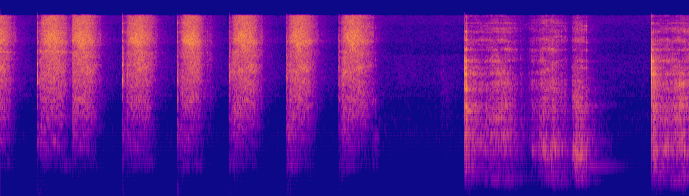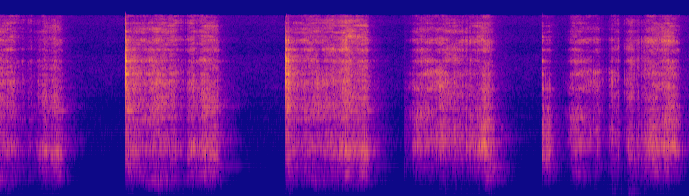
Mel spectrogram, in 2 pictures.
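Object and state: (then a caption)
Steel plier half being filed. A gloved hand files a solid rusty steel plier half clamped in a vise with a flat steel file. A quick run of short, bright rasping strokes gives way to longer, broader scraping strokes with brief pauses between them. The sound is a dry, high-pitched grating with almost no low end.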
